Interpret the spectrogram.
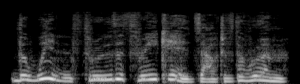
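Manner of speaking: ordinary delivery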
